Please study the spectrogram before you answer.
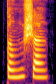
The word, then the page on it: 登山: dēng shān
